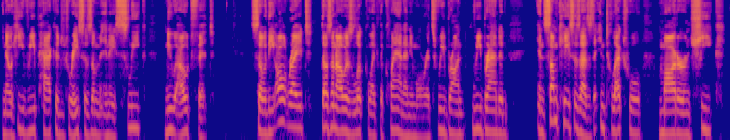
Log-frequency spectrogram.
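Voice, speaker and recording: A man delivering a partly scripted political commentary monologue, speaking emphatically with deliberate phrasing. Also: fairly high pitch, pushed and bright, dry recording, studio quality.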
